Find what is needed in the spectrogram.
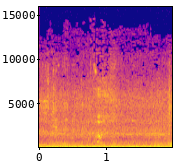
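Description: Steady low rumble of a Tata Sumo's diesel engine and its tyres on a rough gravel track, heard from inside the cabin.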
